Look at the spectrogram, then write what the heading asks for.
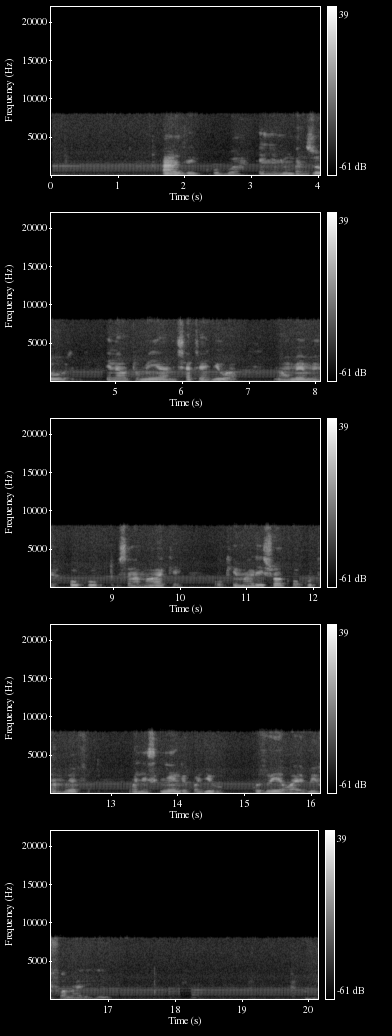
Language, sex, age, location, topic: Swahili, male, 18-24, Dar es Salaam, finance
